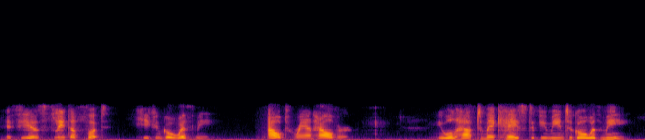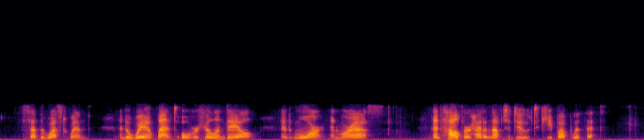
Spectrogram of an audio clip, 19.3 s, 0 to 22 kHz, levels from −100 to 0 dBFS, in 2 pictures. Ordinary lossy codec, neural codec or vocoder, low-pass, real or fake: Opus, 32 kbps; none; 5.4 kHz; real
